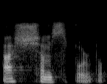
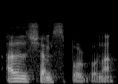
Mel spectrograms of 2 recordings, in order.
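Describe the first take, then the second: First: আশ-শামস with the L merged into SH; আশ-শামস, doubled sh, no L sound; say ash-shams. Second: আল-শামস with a clear separate L; আল-শামস, the L said out in full; wrong al-shams. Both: Shown as a demonstration. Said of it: "কিন্তু পড়বো হচ্ছে আশ".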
